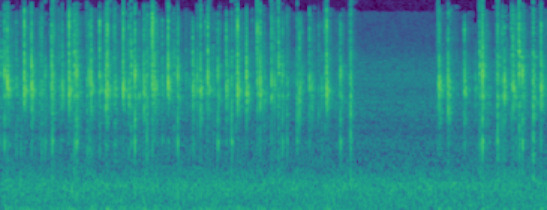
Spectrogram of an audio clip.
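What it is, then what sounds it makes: Mechanical keyboard with plastic keycaps. Fingertips of both hands type continuously on a navy/purple-case mechanical keyboard with plastic keycaps. The result is a steady stream of bright, crisp key clicks over a low, muffled thud, with a brief lull just past the three-second mark before the typing resumes.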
